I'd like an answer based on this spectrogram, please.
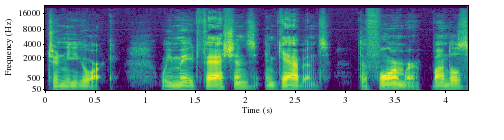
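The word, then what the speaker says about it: fascines: word is pronounced Gavins the Fashions pronounced Fashions are as I said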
